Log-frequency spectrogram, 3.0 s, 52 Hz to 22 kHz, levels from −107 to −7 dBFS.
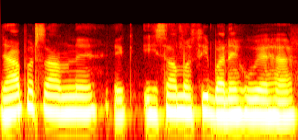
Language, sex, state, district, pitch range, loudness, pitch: Hindi, male, Jharkhand, Garhwa, 155-175 Hz, -11 LUFS, 170 Hz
